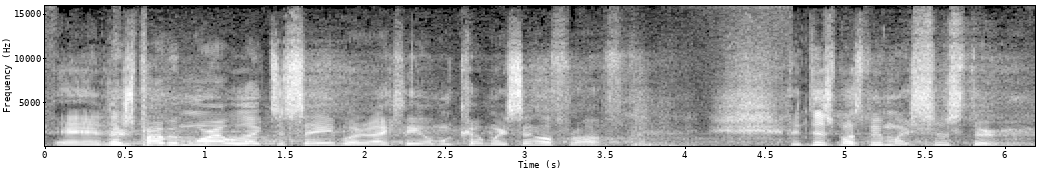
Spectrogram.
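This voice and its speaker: An earnest man, higher-voiced than most, speaking up at a community meeting. He presses his questions emphatically and sometimes stumbles over repeated words. The sound rings out in a large, reverberant hall. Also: expressive, moderate pace, a little mellow. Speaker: community member raising questions. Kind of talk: public comment at a community meeting. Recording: echoey hall with long reverb.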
